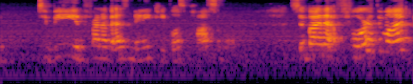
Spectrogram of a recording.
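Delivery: usual speaking voice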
